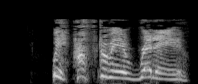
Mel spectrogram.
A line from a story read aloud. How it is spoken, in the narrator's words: she roared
